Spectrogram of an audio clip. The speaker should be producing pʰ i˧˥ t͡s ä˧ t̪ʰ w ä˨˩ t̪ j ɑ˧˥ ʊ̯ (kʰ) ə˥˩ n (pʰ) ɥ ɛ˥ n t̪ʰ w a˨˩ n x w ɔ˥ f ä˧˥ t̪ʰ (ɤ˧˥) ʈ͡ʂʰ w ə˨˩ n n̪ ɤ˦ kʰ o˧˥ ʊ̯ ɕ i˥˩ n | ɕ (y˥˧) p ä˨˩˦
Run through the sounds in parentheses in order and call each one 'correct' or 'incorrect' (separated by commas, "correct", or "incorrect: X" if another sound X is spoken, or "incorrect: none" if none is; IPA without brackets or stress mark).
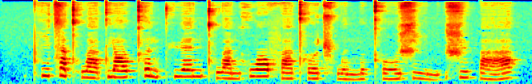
correct, correct, correct, incorrect: y˧˥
